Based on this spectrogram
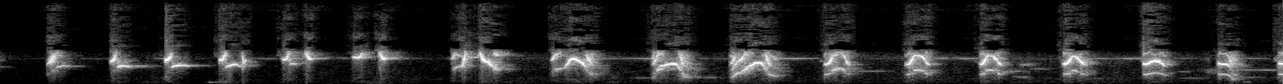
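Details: Black-naped oriole repeating sharp, downward-sliding notes about twice a second. The notes grow fuller and more emphatic midway, and a faint steady tone hums behind them.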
